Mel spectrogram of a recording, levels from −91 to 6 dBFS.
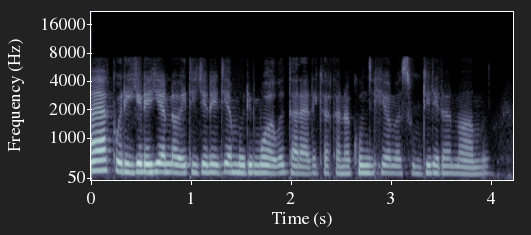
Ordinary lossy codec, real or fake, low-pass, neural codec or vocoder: none; fake; 7.2 kHz; codec, 16 kHz, 1 kbps, X-Codec, HuBERT features, trained on balanced general audio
